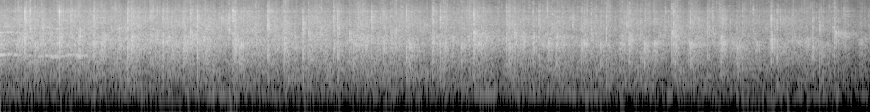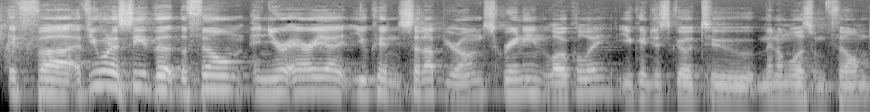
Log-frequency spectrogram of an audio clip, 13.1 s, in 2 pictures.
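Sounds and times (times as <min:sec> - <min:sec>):
audience applause: 0:00.0 - 0:06.8
speech: 0:06.6 - 0:13.0.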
